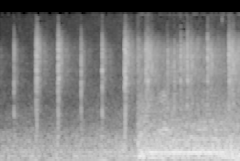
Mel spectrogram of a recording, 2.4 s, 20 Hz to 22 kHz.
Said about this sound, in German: Was hier so hämmert und klopft, ist der Sound einer seiner berühmtesten Videoarbeiten. Ear to the Ground entstand 1982 in Zusammenarbeit mit Medienkünstler Kit Fitzgerald.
